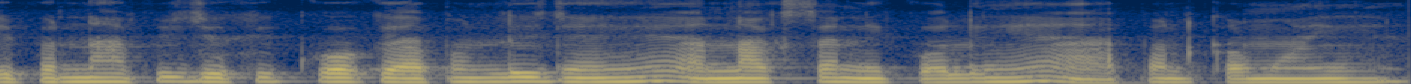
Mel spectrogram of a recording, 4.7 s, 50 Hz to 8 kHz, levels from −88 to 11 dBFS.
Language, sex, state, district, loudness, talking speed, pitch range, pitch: Bhojpuri, female, Bihar, Muzaffarpur, -17 LUFS, 180 wpm, 130-145 Hz, 140 Hz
